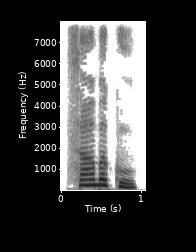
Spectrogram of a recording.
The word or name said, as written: ಸಿಬಿಕೆ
